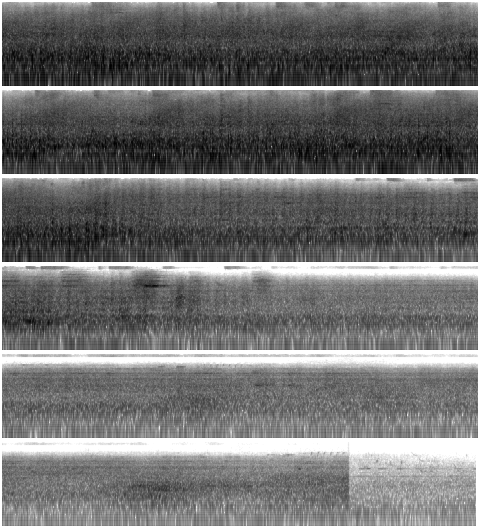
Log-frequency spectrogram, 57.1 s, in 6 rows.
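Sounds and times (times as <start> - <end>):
train wheels clickety-clack: 0.0 - 50.8
high wheel squeal: 31.2 - 32.0.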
